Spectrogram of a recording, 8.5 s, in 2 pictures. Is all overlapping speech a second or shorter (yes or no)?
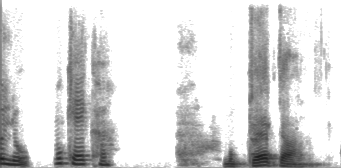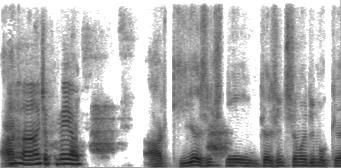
yes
